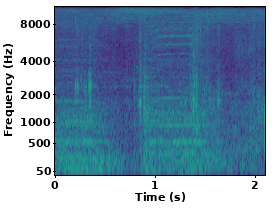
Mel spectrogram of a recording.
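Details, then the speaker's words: 1958 Jeep CJ5 winch operated from dash buttons: faint steady electric whir with a few light clicks as winch motor turns; winch works normally. "Sounds like it's doing something to me. Well, that is awesome. I have a functioning winch as well."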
